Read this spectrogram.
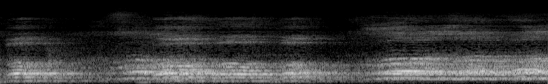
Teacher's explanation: kalau makhrajnya ho itu di tenggorok, ya. Sehingga kalau ucap ho di sini seolah ada getarannya.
